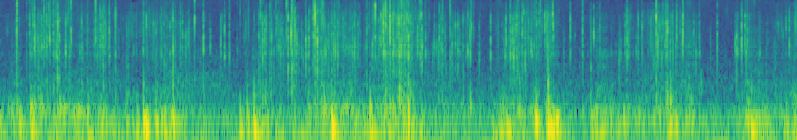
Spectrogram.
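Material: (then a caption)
Plastic. Fingertips and long nails press and crinkle the small air-filled bubbles of a clear plastic bubble wrap sheet and scratch across its surface. Dense bright crackles and scratchy rustles come in quick bursts over a low rumble. The sound runs steadily from start to end with no long pauses.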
